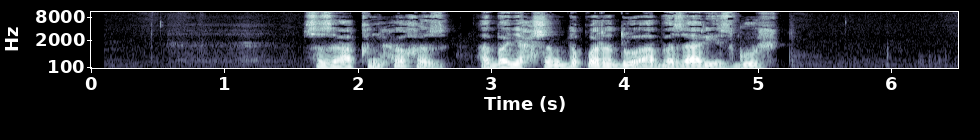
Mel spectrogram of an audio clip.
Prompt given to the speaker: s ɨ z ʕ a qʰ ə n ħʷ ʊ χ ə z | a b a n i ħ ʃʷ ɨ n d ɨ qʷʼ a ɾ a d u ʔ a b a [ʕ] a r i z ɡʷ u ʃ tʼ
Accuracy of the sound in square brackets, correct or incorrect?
incorrect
